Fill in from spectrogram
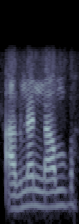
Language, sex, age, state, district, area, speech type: Bengali, male, 30-45, West Bengal, Howrah, urban, conversation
